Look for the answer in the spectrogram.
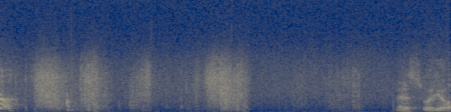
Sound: cough

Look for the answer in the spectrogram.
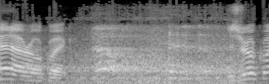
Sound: laughing

